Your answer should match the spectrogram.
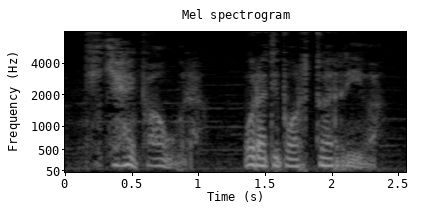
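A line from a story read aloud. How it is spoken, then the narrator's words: Low voice, to himself. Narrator (Italian): disse con voce bassa, come parlando a se stesso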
